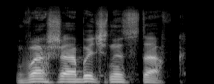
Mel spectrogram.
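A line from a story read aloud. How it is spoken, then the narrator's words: Man speaking through teeth. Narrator (Russian): процедил мужчина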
